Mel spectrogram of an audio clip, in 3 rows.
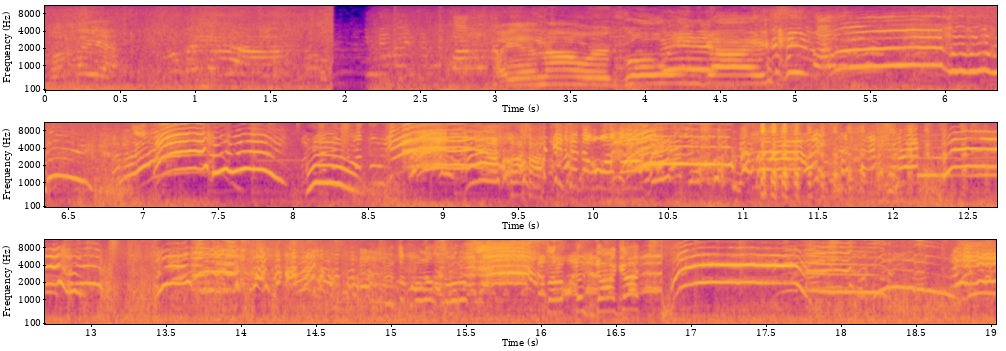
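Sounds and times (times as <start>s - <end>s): rush of wind and spray: 1.8s - 19.0s
people screaming and shrieking: 5.2s - 19.0s.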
